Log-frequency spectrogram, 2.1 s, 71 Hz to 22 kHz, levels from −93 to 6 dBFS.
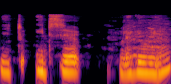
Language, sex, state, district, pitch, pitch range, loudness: Hindi, male, Bihar, Sitamarhi, 165 Hz, 155-200 Hz, -21 LUFS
